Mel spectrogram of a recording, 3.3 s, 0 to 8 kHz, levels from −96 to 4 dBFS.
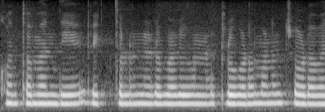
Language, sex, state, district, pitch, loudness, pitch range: Telugu, female, Andhra Pradesh, Anantapur, 235 Hz, -13 LUFS, 230-240 Hz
